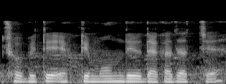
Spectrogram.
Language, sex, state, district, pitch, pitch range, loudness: Bengali, male, Tripura, Dhalai, 130 Hz, 125-135 Hz, -15 LUFS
